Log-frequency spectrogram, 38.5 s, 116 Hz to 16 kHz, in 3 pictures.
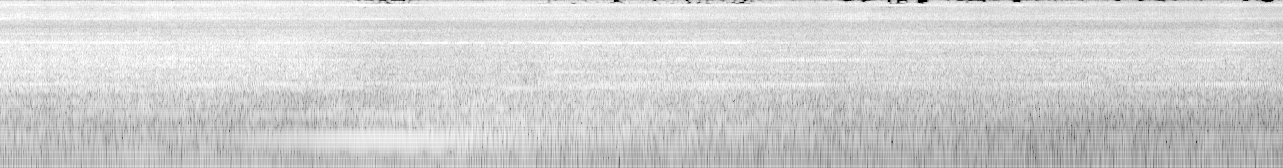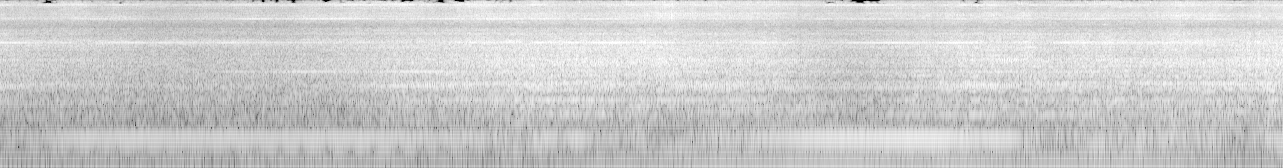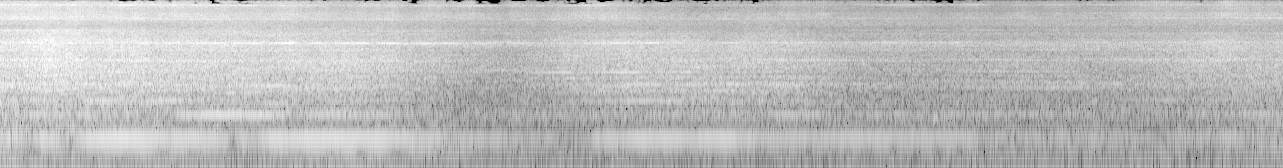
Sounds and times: Helicopter: 0:00.0 - 0:38.4
Light engine (high frequency): 0:00.0 - 0:38.4.

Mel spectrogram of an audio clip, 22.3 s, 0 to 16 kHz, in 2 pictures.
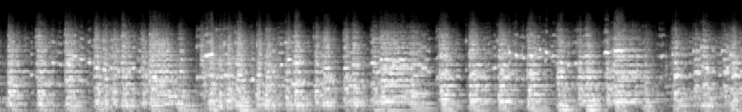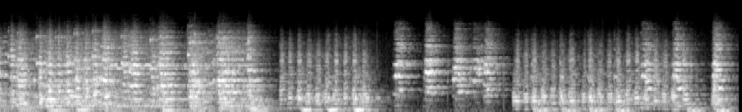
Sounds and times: Music: 0:00.0 - 0:22.2.

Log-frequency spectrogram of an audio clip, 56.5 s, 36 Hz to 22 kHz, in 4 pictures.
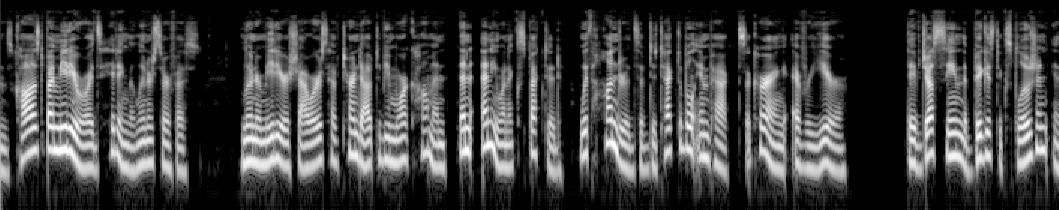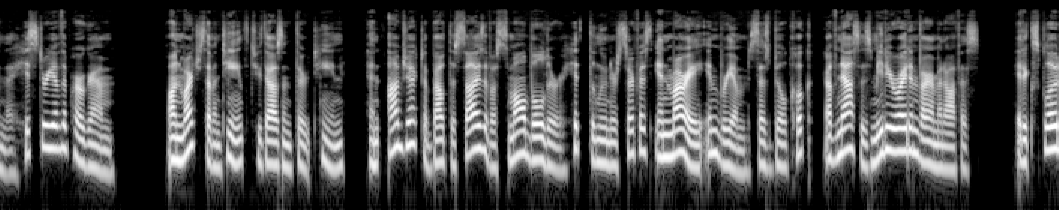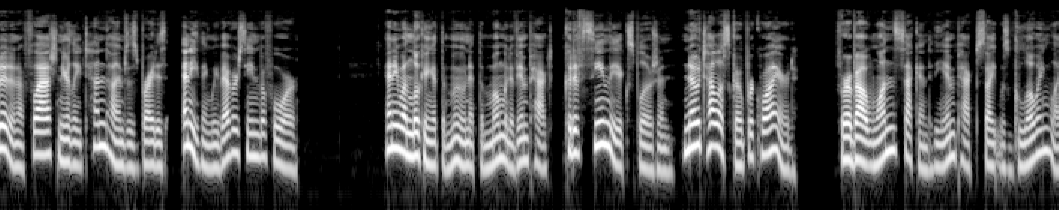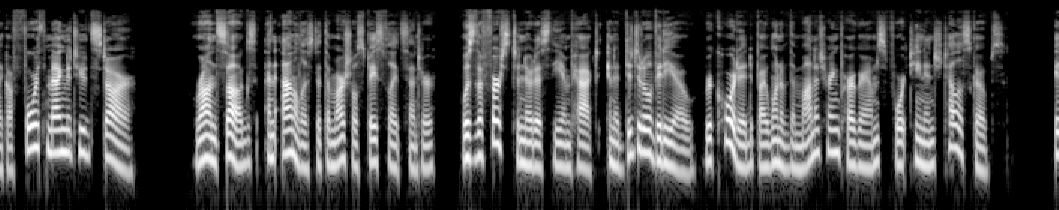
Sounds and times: Speech: 0:00.0 - 0:11.4, 0:12.1 - 0:15.7, 0:16.4 - 0:32.2, 0:33.4 - 0:44.2, 0:45.0 - 0:55.8.

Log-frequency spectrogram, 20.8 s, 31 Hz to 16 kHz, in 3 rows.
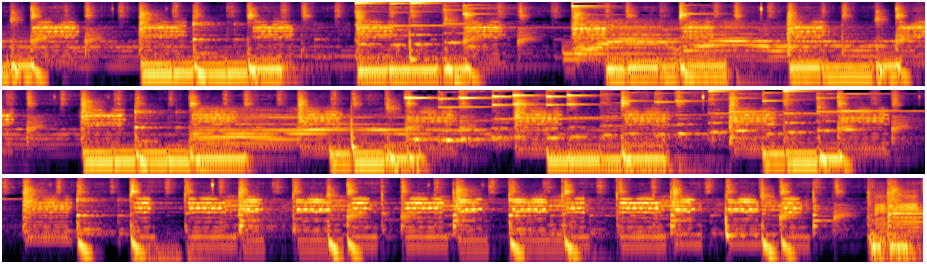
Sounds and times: Music: 0:00.0 - 0:20.7.

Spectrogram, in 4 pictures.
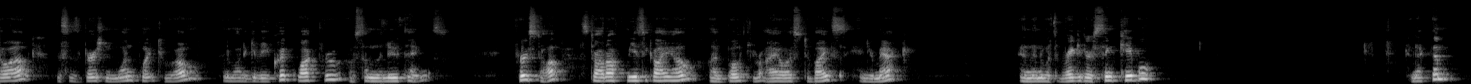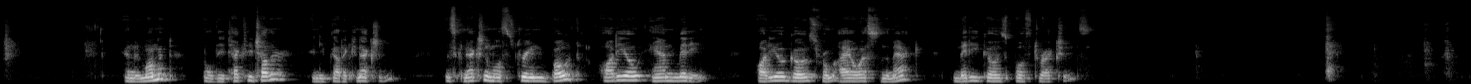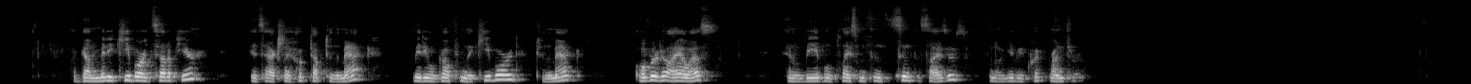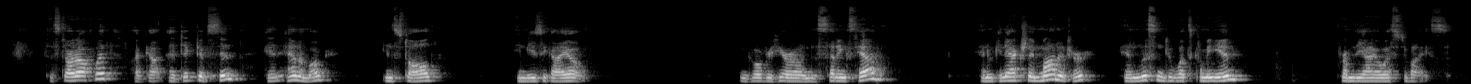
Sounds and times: Speech: 0:00.0 - 0:09.2, 0:10.2 - 0:11.6, 0:14.0 - 0:14.6, 0:15.6 - 0:25.7, 0:30.1 - 0:40.4, 0:44.3 - 0:48.6, 0:49.3 - 0:50.1, 0:51.6 - 0:53.1, 0:53.9 - 0:56.7, 0:57.5 - 0:58.8.

